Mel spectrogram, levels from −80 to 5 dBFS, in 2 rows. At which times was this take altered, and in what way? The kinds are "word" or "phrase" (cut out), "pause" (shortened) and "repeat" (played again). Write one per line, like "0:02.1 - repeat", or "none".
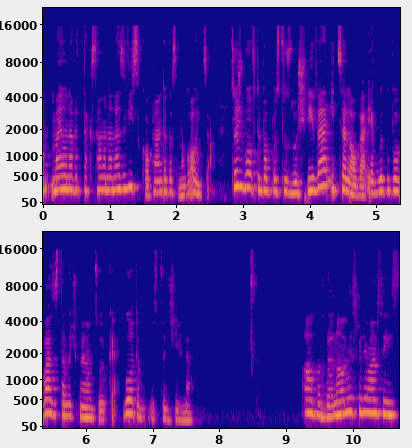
0:01.6 - word
0:06.5 - pause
